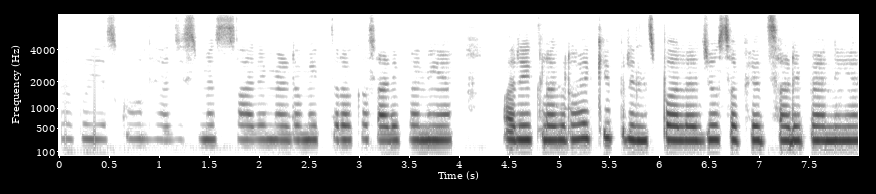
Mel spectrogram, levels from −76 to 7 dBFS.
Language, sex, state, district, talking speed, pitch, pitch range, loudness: Hindi, female, Bihar, Gopalganj, 195 wpm, 280 Hz, 275-285 Hz, -21 LUFS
